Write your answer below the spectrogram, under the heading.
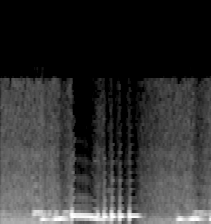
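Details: Big-voiced local zebra dove used to provoke rivals: quiet cooing rises into a strong whistled note and a quick stutter of about five short bursts, ending in a sustained tone before soft coos return.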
